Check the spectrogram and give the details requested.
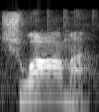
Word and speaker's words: shawarma: Pronounced shawarma.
